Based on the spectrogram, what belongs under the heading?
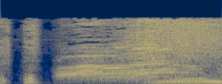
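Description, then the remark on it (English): A truck engine turns over with a couple of short sputtering bursts, then catches and revs into a loud, sustained roar that climbs steadily in pitch, with no voices. “Are you ready to roar out of hibernation?”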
